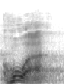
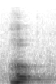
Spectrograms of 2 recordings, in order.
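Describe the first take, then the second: First: The word ends with a final 'a' vowel. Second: The word ends on 'u' without the 'a'. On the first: The reading continues without a stop. "itu kalau nyambung" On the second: The reader stops at this word. "Jadi baca hu itu disingkat dari huwa"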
